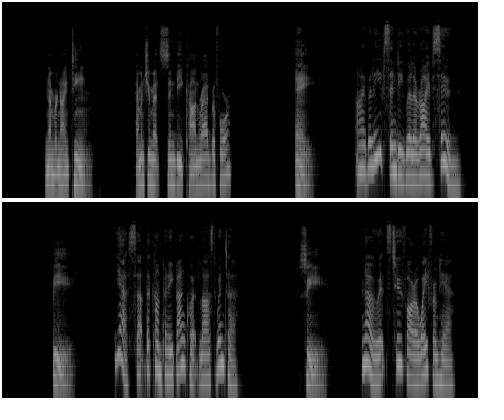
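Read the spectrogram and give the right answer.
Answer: B: Yes, at the company banquet last winter.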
